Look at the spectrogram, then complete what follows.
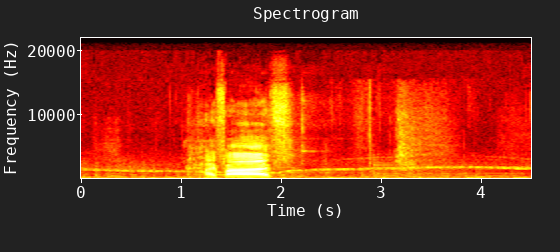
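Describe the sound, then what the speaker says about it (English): A siren wails in a video game played on a Steam Deck, a steady rising electronic tone heard under game sound and a brief loud burst of voices, moderately faint, with a person speaking briefly. "That siren's getting closer."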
